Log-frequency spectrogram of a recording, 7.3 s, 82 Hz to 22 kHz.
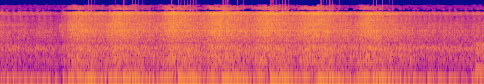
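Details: Fury 125 New Breed motorcycle after CDI replacement fixed dying and sputtering when throttled and stalling on gear change: deep even exhaust note through about a dozen quick throttle blips, no stumble or bog; pulls cleanly, healthy revving.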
